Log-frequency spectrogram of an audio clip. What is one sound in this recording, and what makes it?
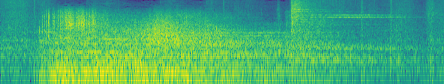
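A loud rushing whoosh swells and fades.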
